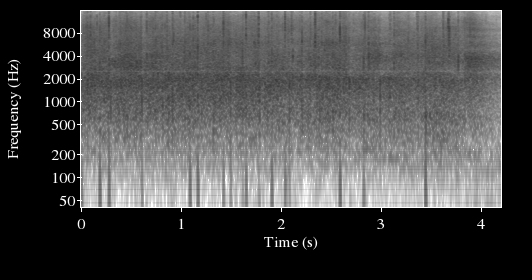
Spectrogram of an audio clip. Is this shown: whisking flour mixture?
no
